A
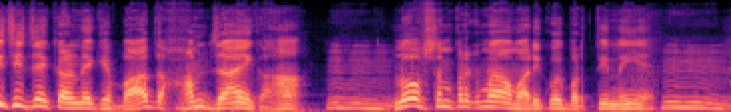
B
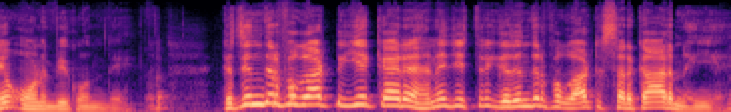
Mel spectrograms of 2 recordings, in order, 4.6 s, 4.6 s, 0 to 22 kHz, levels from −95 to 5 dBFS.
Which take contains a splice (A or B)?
B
